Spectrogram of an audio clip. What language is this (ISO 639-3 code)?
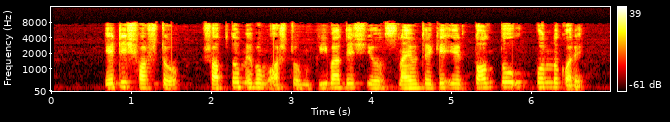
ben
